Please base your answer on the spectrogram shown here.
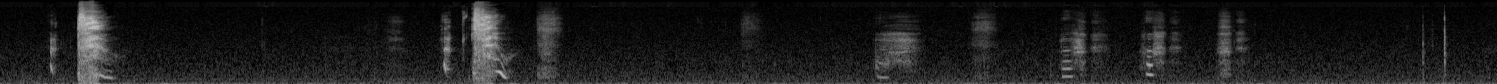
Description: I sneezed thrity times in a row. At least I tried to... I kinda lost count towards the end :P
